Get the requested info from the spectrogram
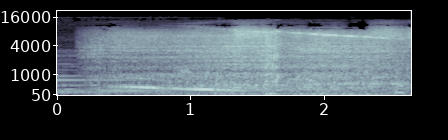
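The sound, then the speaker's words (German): A convoy of heavy trucks carrying toxic cargo to a waste repository rumbles past, engines droning loudly with a falling whine as one passes, and a sharp hiss of air brakes bursting midway. No voices. “Bereits kurz darauf gelangte ein erster Lkw-Konvoi mit seiner giftigen Fracht unbemerkt zum Endlager.”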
